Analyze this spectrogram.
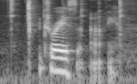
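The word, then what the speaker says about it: TRESemmé: Anyway, Tresemme. Well, I don't pronounce it Tresemme.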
